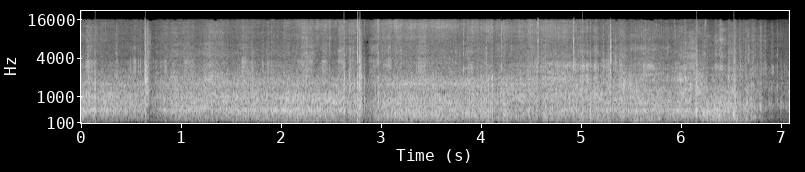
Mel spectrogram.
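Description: Skateboard wheels rolling over concrete, a loud steady rumble, with a few sharp clacks of the board against the ground, the sharpest about three seconds in. The rolling dies away near the end.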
